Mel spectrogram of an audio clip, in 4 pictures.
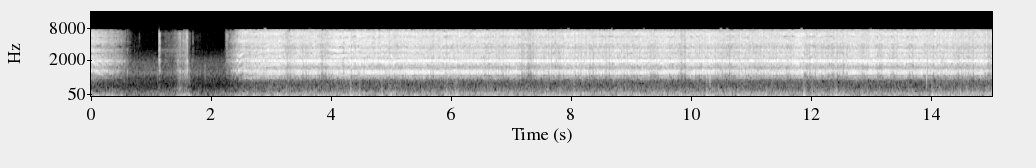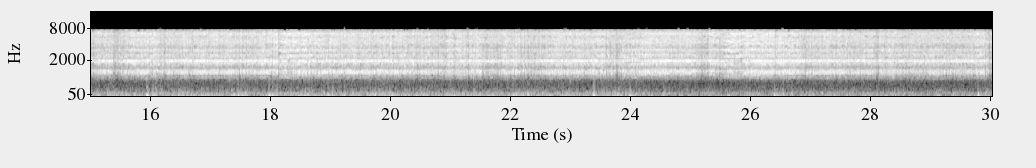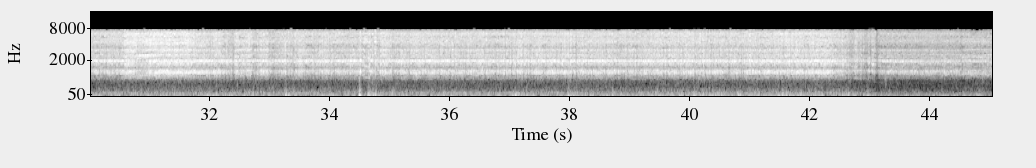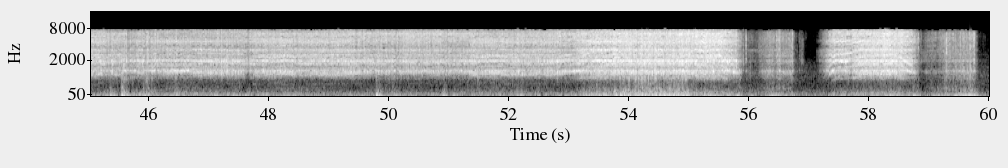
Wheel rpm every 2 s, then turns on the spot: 20, 150, 230, 230, 230, 230, 230, 230, 230, 230, 230, 230, 230, 230, 230, 230, 230, 230, 230, 230, 230, 180, 110, 110, 110, 110, 140, 200, 70, 90.
58-60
